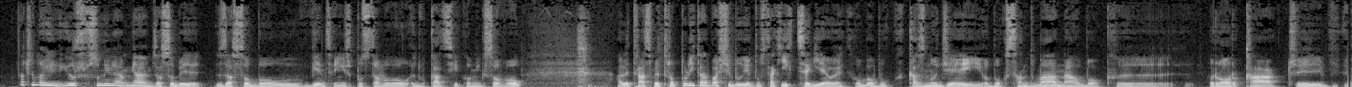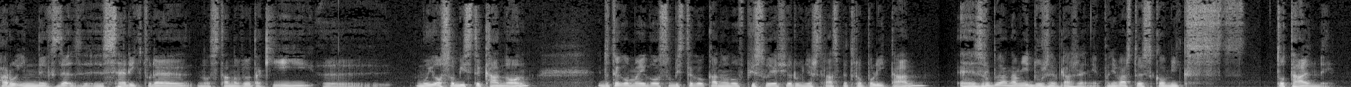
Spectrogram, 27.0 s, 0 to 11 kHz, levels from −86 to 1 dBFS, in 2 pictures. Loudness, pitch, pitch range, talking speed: -19 LUFS, 145 Hz, 125-165 Hz, 135 wpm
